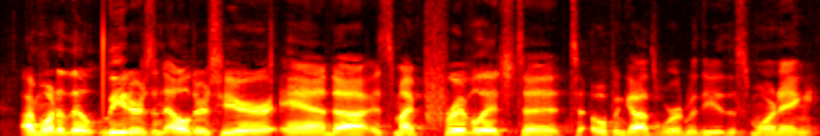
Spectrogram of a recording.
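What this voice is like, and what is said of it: Slightly congested voice from cold. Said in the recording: “I have a little cold, so bear with me today. Sound a little weird as I hear myself.”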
